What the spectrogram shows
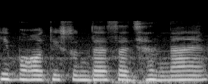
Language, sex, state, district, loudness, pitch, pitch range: Hindi, female, Uttar Pradesh, Jalaun, -15 LUFS, 215 Hz, 210-220 Hz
